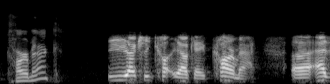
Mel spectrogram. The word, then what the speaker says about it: Carmack: hired game programming luminary John now is it ceramac is that how you pronounce his name Carmack you actually okay Carmack as its Chief technology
